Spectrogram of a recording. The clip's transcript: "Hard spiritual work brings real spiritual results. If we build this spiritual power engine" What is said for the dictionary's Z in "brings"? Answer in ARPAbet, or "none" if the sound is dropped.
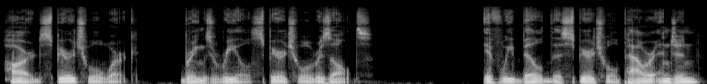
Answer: Z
